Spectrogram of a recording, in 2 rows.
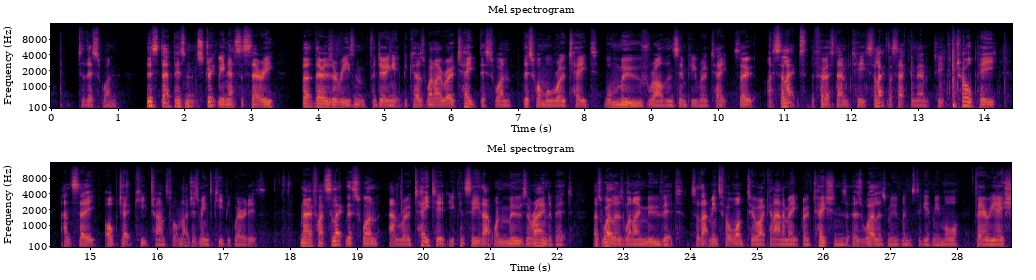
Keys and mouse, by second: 10.8-14.3 drag, 13.5 ctrl+p, 17.9-19.5 drag, 19.6 r, 23.0 g.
